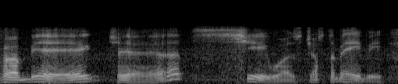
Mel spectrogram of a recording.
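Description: There is light background noise behind a man's voice. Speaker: reader. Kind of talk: reading a poem or story aloud. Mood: dramatic, lurid storytelling. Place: home room. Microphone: webcam.

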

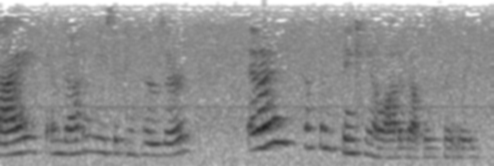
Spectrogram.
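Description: A woman with high pitch at a moderate pace, with audible room echo and light background noise. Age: 30s. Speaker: video blogger. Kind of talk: casual monologue. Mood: earnest, mildly opinionated. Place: kitchen. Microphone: webcam.

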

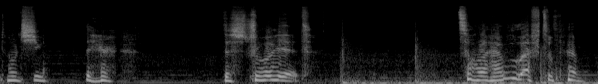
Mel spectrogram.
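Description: A shrill, put-on character voice at middle pitch goes at a fairly slow pace with long, frequent pauses, and clear background noise can be heard. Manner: screeching, desperate.

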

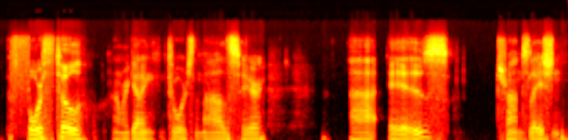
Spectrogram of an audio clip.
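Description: Against a quiet background, a man speaks very slowly in a fairly low pitch with ordinary pitch variation, the sound dry with no echo. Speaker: college tech-enhanced learning mentor presenter; presenter. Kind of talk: live software demo presentation. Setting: video call with screen share. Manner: informal, conversational. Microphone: headset.

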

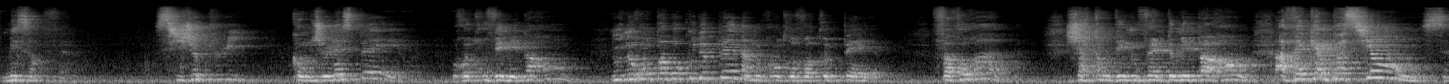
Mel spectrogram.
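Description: In a strong room echo with light background noise, a man speaks very slowly at a high pitch with ordinary pitch variation and long, frequent pauses. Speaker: stage actor. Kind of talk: theatrical dialogue in French. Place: stage. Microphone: camera far.

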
